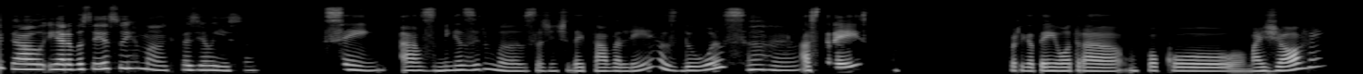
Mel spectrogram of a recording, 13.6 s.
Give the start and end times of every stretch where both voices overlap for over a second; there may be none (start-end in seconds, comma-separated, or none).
none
